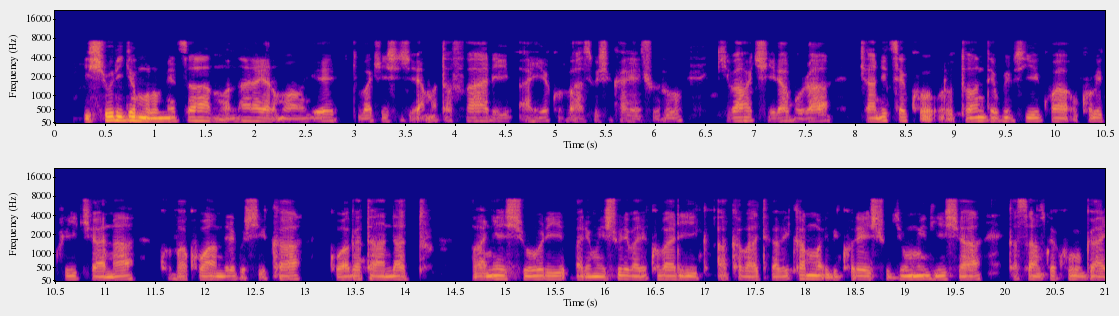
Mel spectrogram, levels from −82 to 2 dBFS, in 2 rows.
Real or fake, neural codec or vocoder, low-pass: fake; codec, 16 kHz in and 24 kHz out, 2.2 kbps, FireRedTTS-2 codec; 7.2 kHz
